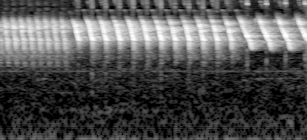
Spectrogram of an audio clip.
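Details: Canary rolling song for tutoring young canaries: a quick trill that slows into a regular series of downslurred notes, roughly five per second.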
